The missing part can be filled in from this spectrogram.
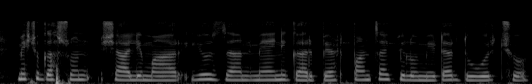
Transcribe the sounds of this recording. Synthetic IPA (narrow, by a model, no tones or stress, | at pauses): met͡ʃʰuɡɐsunʃaːlimaːɾjozɐnmɛːniɡʱɐɾpʲeʈʰpɐnt͡sakiloːmiːʈɐɾd̪uːɾt͡ʃʰu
